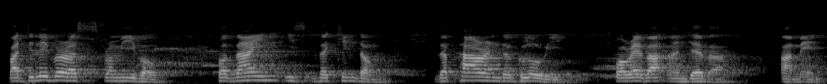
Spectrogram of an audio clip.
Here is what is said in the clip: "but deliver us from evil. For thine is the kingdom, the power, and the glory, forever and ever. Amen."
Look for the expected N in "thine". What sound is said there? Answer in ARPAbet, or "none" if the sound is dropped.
N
